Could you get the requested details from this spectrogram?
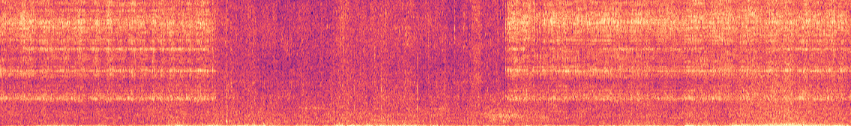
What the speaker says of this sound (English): just as the wind is picking up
